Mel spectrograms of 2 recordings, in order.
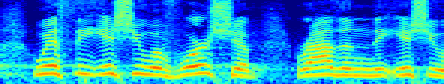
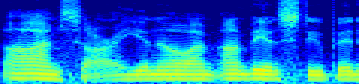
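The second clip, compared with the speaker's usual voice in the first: soft apology; 7 semitones lower, 11 dB quieter than usual. Retold or imitated. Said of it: "eventually there's the".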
